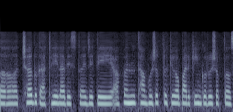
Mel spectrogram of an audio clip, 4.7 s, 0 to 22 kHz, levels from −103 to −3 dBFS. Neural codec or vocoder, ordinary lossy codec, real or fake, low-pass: codec, 16 kHz, 0.3 kbps, FocalCodec; none; fake; none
